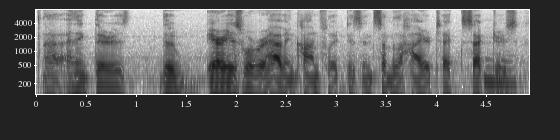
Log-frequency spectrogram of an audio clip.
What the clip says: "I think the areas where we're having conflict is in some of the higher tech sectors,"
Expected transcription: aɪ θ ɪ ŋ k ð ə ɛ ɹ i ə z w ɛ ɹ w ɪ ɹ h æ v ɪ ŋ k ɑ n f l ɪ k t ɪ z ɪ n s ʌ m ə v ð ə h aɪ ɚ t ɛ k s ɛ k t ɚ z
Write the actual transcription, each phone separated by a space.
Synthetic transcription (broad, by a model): aɪ θ ɪ ŋ k ð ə ɛ ɹ i ə z w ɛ ɹ w ɪ ɹ h æ v ɪ ŋ k ɑ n f l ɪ k t ɪ z ɪ n s ʌ m ə v ð ə h aɪ ɚ t ɛ k s ɛ k t ɚ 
